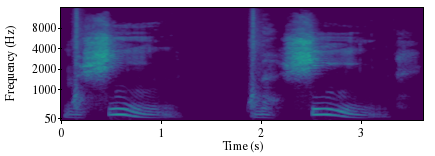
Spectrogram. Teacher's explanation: Can you hear how much emphasis there is on the second syllable here? There is a long e in there too. · The ch is pronounced as a shh. And the first syllable is not stressed. It's very very short.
